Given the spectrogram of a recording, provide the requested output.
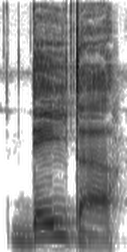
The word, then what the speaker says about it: data: The correct pronunciation is data. Data, not data, data.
